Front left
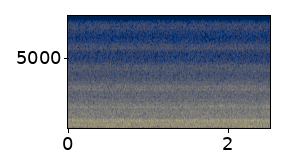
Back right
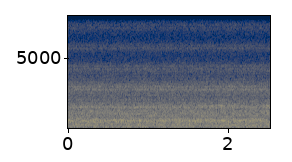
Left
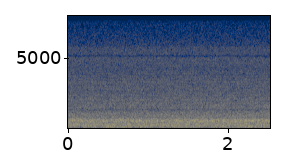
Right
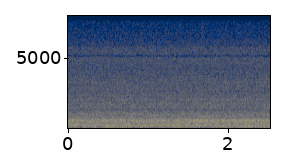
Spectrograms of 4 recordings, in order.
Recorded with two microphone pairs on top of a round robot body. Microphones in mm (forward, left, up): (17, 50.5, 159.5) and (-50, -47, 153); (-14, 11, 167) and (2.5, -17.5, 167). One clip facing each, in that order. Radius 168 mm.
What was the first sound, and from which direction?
Only background noise.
